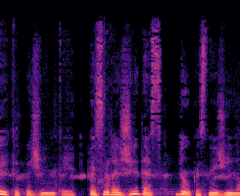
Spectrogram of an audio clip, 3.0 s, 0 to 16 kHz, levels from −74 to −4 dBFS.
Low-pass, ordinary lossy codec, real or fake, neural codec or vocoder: 14.4 kHz; AAC, 48 kbps; fake; codec, 44.1 kHz, 2.6 kbps, DAC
